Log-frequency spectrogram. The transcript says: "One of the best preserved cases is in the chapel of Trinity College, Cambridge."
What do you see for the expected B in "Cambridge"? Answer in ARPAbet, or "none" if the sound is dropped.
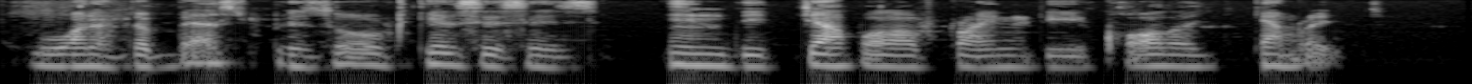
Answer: none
